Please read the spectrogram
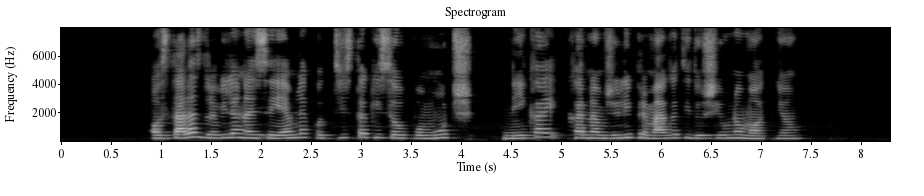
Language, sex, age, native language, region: Slovenian, female, 18-29, Slovenian, Gorenjska region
